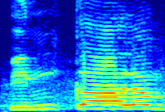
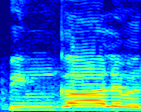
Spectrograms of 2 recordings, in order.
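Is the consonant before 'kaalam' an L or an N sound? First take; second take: N; N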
